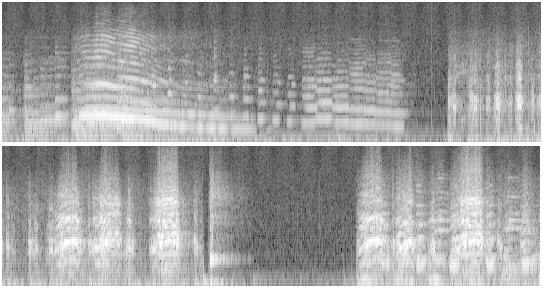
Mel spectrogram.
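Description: Cartoon hens clucking and cackling together in a chorus of short bursts, starting about halfway in and again near the end with a brief pause between. Before them, a long falling musical glide plays over the score.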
